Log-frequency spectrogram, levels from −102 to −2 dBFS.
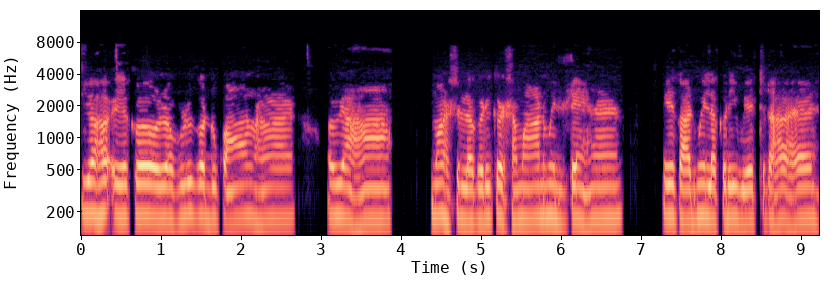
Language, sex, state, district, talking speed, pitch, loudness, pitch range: Hindi, male, Chhattisgarh, Balrampur, 130 wpm, 170 Hz, -18 LUFS, 165-180 Hz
